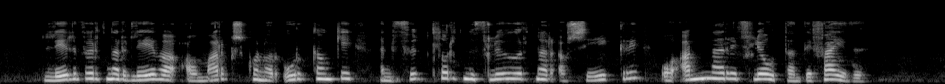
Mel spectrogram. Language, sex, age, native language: Icelandic, female, 40-49, Icelandic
